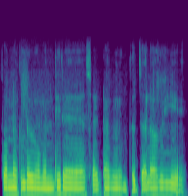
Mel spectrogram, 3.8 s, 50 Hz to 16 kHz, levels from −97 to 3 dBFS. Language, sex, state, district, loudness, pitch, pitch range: Marwari, male, Rajasthan, Churu, -16 LUFS, 105 Hz, 100-110 Hz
